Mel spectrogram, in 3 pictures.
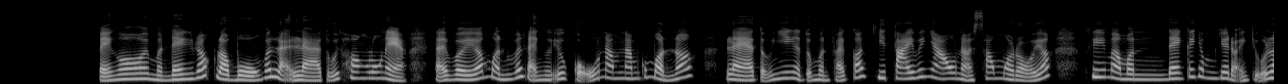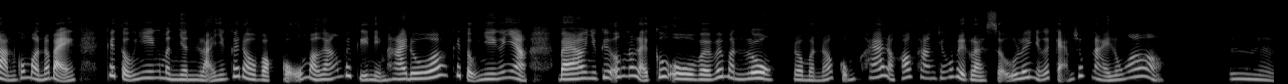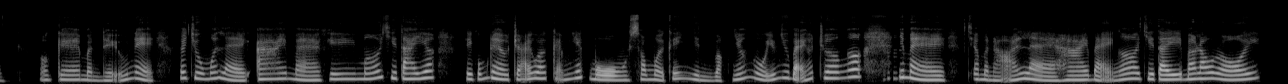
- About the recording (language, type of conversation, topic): Vietnamese, advice, Làm sao để buông bỏ những kỷ vật của người yêu cũ khi tôi vẫn còn nhiều kỷ niệm?
- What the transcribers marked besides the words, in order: tapping; unintelligible speech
